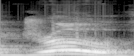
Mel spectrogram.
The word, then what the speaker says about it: drove: that's a combination sound two letters one sound drove drove drove yeah all right yeah okay don't make it two syllables though don't say drove drove up don't say that just put the V sound on the end of one syllable drove here of course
